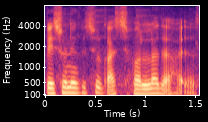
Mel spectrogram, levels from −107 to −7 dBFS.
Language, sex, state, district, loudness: Bengali, male, West Bengal, Darjeeling, -16 LUFS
